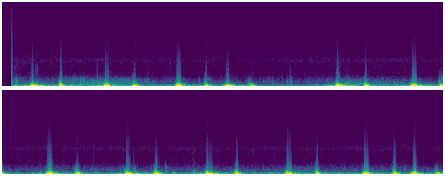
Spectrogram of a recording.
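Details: Irregular heartbeat (arrhythmia): low heart thumps with uneven spacing and a brief pause, from someone who notes arrhythmia increases with sleep deprivation.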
